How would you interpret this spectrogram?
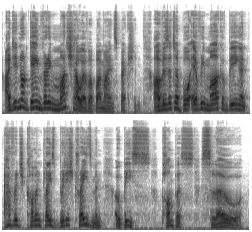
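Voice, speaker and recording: A man streaming a dramatic reading of a classic story, chatting excitably to his viewers in between. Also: a little high, normal speed, hardly any pauses. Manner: excitable, rambling with fillers between passages.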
